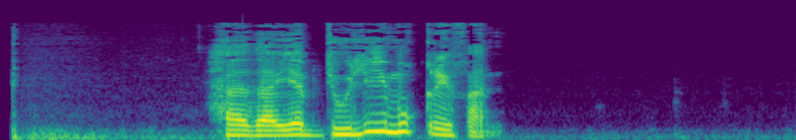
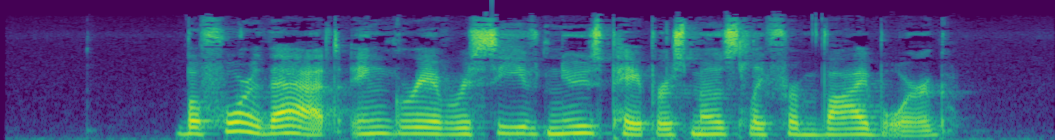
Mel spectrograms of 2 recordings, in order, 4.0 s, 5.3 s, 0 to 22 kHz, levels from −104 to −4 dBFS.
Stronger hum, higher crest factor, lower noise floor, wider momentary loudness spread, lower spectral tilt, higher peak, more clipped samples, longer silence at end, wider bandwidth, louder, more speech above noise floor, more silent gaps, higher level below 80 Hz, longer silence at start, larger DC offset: neither; about the same, 14 dB vs 18 dB; about the same, -58 dBFS vs -60 dBFS; first, 18 LU vs 8 LU; first, -8.5 dB/octave vs -4 dB/octave; about the same, 0 dBFS vs 0 dBFS; neither; first, 1.55 s vs 0.55 s; second, 11 kHz vs 14.5 kHz; first, -12 LUFS vs -16 LUFS; first, 48 dB vs 43 dB; neither; first, -42 dBFS vs -52 dBFS; second, 0.05 s vs 0.9 s; neither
